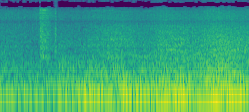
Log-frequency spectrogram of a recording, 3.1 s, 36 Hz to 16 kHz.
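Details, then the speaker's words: Honda Vario 125 FI after piston replacement (seized from neglected oil change, rough and white smoke before), oil level checked: low, even, smooth idle putter with no knocking or rattle; engine healthy, back to normal. "Nah, untuk suara mesin sudah cukup halus ya. Baik, ini setelah saya tes ya beberapa saat aman ya. Untuk suara mesinnya halus normal seperti semula lagi dari sebelah sana ya."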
